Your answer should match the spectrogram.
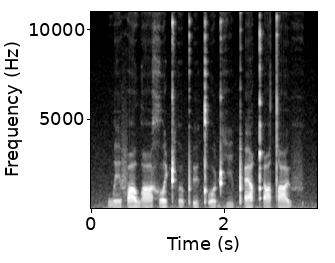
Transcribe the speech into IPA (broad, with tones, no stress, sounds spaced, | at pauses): w e˨ f ɑ˦ w ɑ˨ x o˦ i̯ ʈʰ ɵ˨ pʼ y˦ kʼ o˨ ɖʱ i˦ pʼ æ˦ qʼ i˨ tˤ ʉ˦ f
